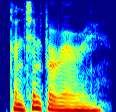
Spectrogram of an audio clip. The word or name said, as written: contemporary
